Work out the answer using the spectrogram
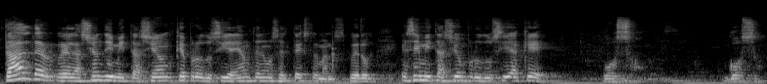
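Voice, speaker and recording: Earnest Mexican pastor preaching. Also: male voice, on the high side, brisk. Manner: earnest preaching, quotes scripture, asks the congregation questions. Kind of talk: sermon. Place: church hall.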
